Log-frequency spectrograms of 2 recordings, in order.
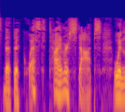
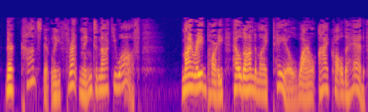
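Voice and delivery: lightly raised woman's voice; young woman voice; 8 semitones higher than usual. Acted. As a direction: voice Stacy a little higher. Stacy explains the tomb.

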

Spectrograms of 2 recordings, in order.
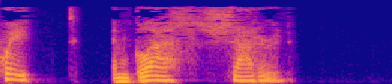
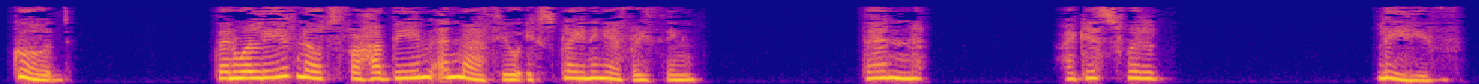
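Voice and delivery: put-on young woman voice; 7 semitones higher than usual. A narrator's reading. Isolde voiced in narration.

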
